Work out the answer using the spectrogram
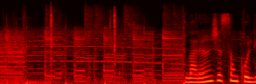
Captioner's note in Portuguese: Estalos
